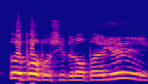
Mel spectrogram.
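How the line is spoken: Shouting. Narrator (French): cria-t-il

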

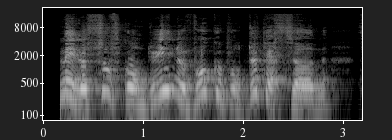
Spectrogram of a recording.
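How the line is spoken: Pained exclamation. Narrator (French): s'écria-t-il avec douleur

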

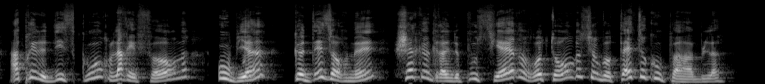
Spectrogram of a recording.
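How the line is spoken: Cheerful. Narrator (French): reprit gaiement

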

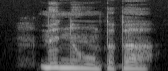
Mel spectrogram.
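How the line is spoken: Sobbing exclamation. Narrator (French): s'écria Nastia en sanglotant

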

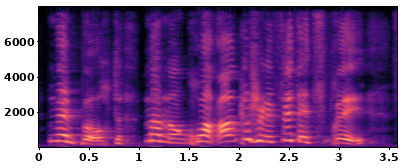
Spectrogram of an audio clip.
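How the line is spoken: Anguished cry. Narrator (French): s'écria Monique dans son angoisse

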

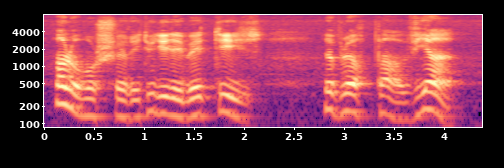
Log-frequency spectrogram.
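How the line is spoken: Murmured. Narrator (French): Elle murmura

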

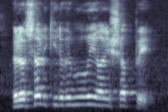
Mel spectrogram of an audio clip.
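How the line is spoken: Sad reply. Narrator (French): répondit tristement Sonia

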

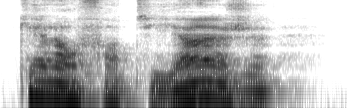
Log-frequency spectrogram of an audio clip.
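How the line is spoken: Man exclaiming. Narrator (French): s'écrie le futur chanoine

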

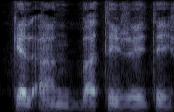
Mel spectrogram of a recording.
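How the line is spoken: Slow, terrified. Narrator (French): fit-il très lentement, avec un accent d'épouvante

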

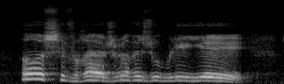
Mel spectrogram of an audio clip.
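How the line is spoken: Joyful exclamation. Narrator (French): s'écria-t-elle joyeusement

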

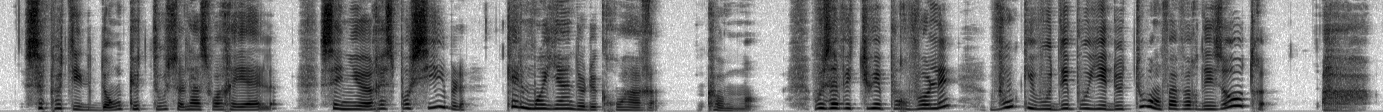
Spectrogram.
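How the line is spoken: Sudden cry. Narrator (French): s'écria-t-elle soudain

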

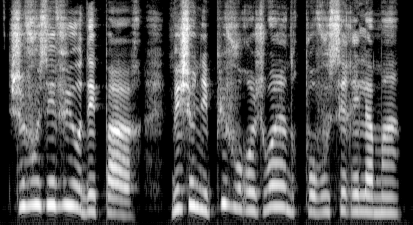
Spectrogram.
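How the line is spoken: Exclaiming. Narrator (French): s'écria-t-il

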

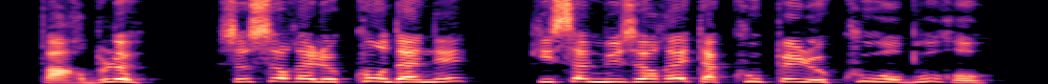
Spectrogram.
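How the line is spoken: Exclaimed. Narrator (French): s'écria Contenson

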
